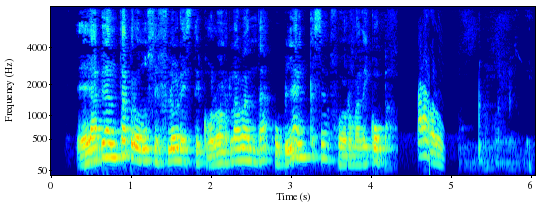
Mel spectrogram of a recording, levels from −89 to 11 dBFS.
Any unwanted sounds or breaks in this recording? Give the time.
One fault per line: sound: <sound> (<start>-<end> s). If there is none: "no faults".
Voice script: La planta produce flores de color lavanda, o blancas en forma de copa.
sound: chirp (4.6-4.9 s)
